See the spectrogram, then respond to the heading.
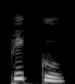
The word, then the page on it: ಪಿಕ್ಕು: pikku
